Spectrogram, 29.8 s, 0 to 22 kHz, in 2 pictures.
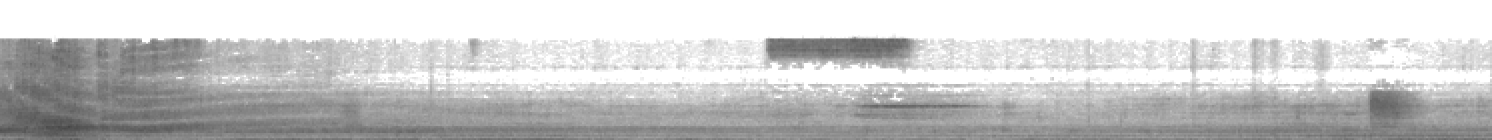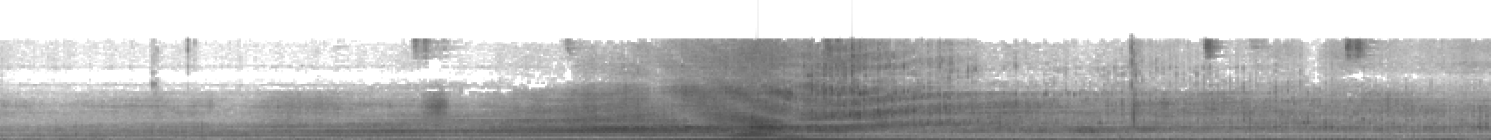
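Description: Distant freight train approaching, led by a BNSF SD70ACe diesel-electric locomotive: a steady low engine rumble. A road vehicle passes close at the start, and a louder one sweeps past about two-thirds of the way in.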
